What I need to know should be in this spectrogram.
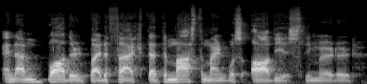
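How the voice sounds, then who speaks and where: A man plays a young detective type from a video game, low-voiced and analytical. He speaks formally and with total certainty over faint music. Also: flat delivery, brisk, lightly acted. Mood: cool, certain. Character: cool, analytical, authoritative young male student sleuth. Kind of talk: amateur voice acting of a video game.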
